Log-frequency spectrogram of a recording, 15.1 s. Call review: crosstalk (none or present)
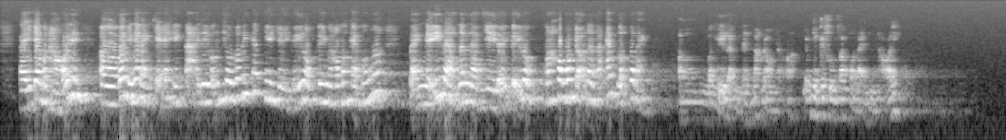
none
